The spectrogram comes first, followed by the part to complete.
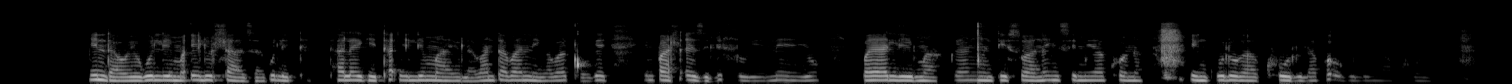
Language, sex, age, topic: North Ndebele, female, 36-49, health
